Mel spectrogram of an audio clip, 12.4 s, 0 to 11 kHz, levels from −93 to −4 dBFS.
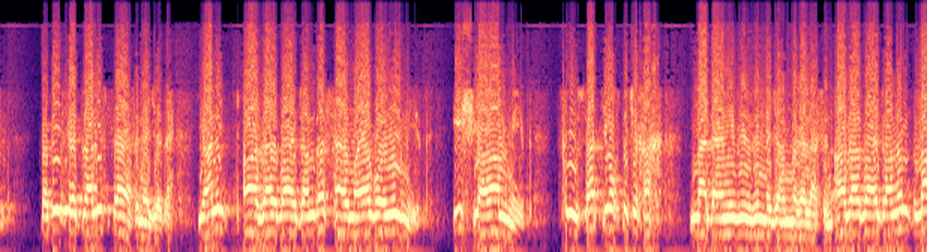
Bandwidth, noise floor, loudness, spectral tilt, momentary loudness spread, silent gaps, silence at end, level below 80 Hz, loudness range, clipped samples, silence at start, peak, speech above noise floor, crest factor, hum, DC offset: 11 kHz; -27 dBFS; -4 LUFS; -4 dB/octave; 8 LU; none; 0 s; -34 dBFS; 2 LU; 10%; 0 s; 0 dBFS; 24 dB; 4 dB; none; 0.3%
